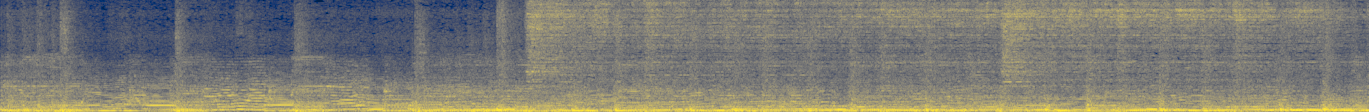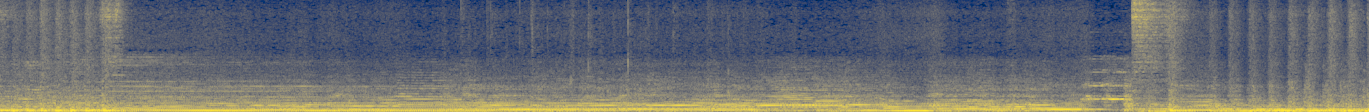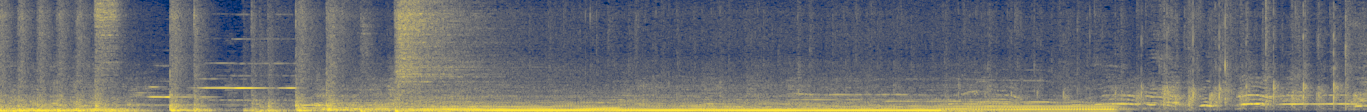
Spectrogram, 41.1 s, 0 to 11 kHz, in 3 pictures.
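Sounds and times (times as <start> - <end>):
hardcore band playing live: 0.0 - 39.4.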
